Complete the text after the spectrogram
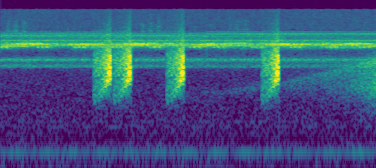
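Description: Soft game menu blips sound as a cursor moves over items.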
